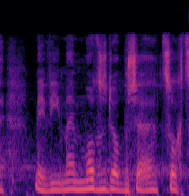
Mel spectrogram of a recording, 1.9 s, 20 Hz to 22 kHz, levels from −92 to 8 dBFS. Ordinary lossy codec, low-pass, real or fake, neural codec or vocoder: AAC, 64 kbps; 10.8 kHz; real; none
